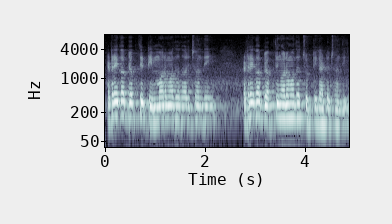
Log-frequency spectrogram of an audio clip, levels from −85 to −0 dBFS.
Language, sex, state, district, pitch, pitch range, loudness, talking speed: Odia, male, Odisha, Nuapada, 135 Hz, 130-150 Hz, -13 LUFS, 160 wpm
